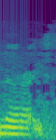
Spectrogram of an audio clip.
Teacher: Perkataan nerais mengandung diftong AI, iaitu gabungan vokal A dan I yang dilafazkan bersambung sebagai satu bunyi yang pekat. Menjadikan sebutannya lebih lancar dan mencerminkan ciri khas bunyi dialek Melayu Sarawak seperti dalam sebutan nerais.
